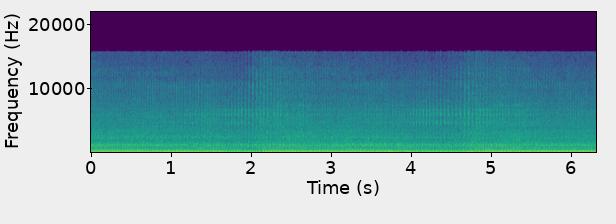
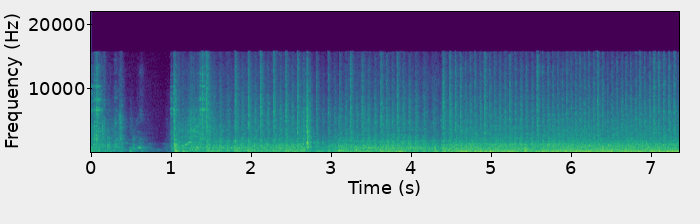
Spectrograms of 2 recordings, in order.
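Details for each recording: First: Briggs and Stratton lawn mower engine that would not start, running after quick carburetor clean and main jet refit, air filter removed; strong steady drone swelling and easing as governor works; starts, stops, runs normally. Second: Briggs and Stratton push mower after a new spring and new air filter: primed and pull-started, it chugs unevenly about two beats a second; speeding it up changes little, so the dirty carburetor needs looking at and possibly a gasket and diaphragm change.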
